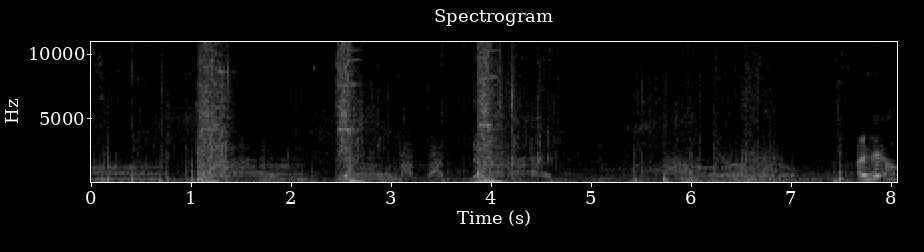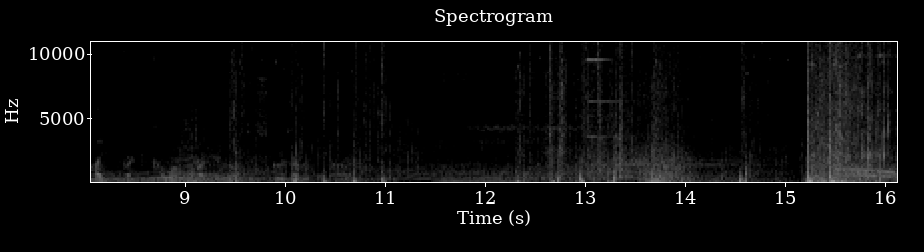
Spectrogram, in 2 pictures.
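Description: A zombie growls and snarls nearby.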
